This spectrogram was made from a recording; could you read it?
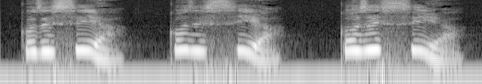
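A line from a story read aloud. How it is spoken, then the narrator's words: Joyful crackling chorus. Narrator (Italian): gridarono tutti con voce lieta e crepitante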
